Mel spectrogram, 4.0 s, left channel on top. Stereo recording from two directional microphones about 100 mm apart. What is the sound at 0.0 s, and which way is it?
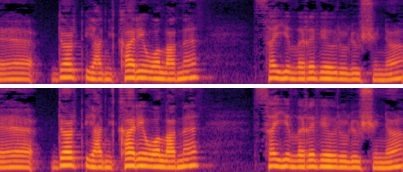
A woman's voice, 35° right (ahead or behind).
